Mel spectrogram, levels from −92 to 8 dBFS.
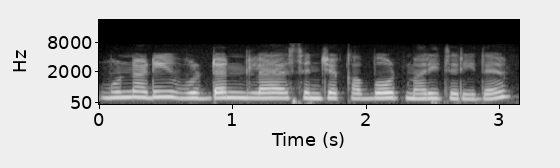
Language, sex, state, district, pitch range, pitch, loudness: Tamil, female, Tamil Nadu, Nilgiris, 205-225 Hz, 215 Hz, -14 LUFS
